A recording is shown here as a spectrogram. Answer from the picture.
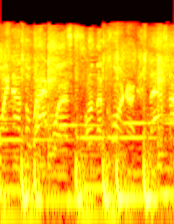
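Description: Hip hop beat with a steady bass line and held tones, with a rapping voice over it.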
